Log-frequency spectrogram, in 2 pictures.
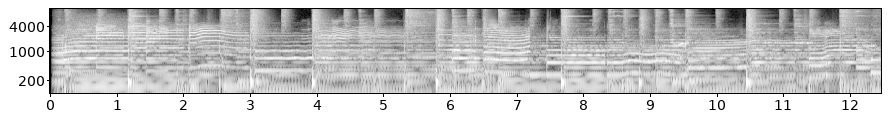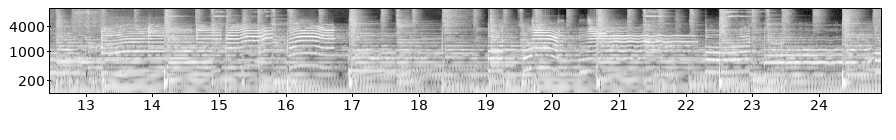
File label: Americana Slide Guitar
